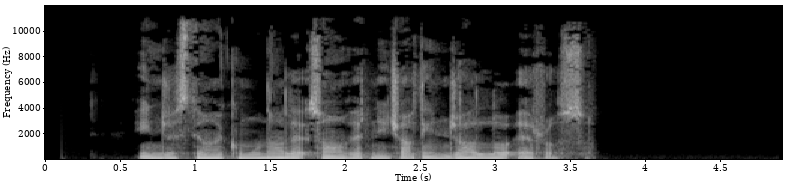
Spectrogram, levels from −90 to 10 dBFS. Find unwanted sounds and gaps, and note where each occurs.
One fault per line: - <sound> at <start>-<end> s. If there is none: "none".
none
